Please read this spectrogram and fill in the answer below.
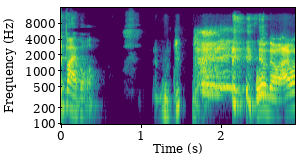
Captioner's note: laughing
